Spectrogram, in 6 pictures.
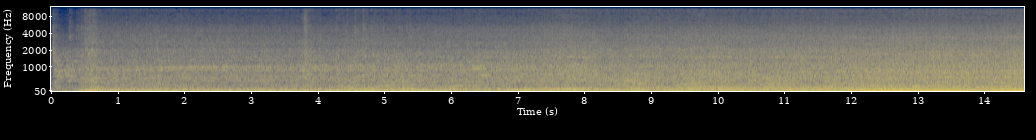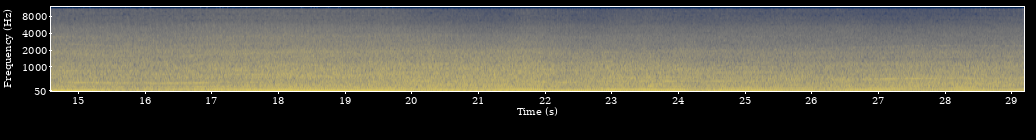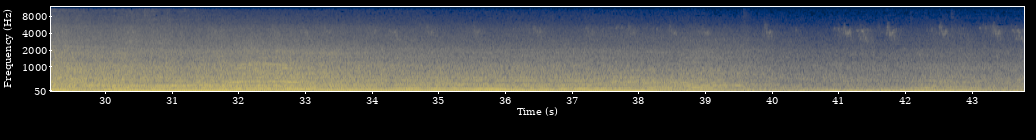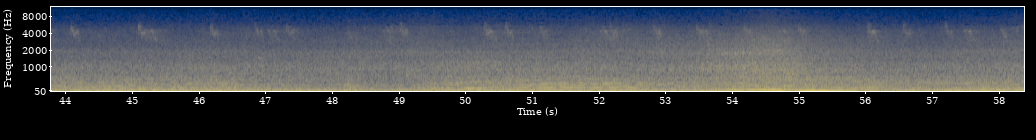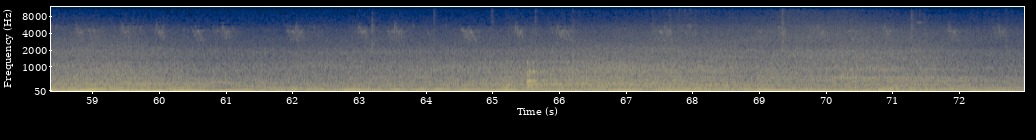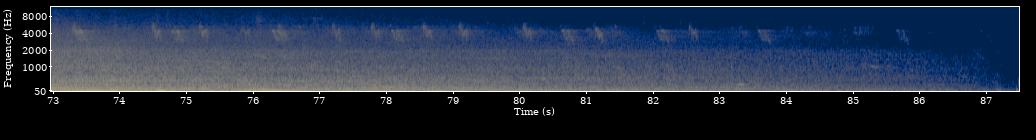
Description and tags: An old truck in Priboj, recorded 27/6 - 2016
